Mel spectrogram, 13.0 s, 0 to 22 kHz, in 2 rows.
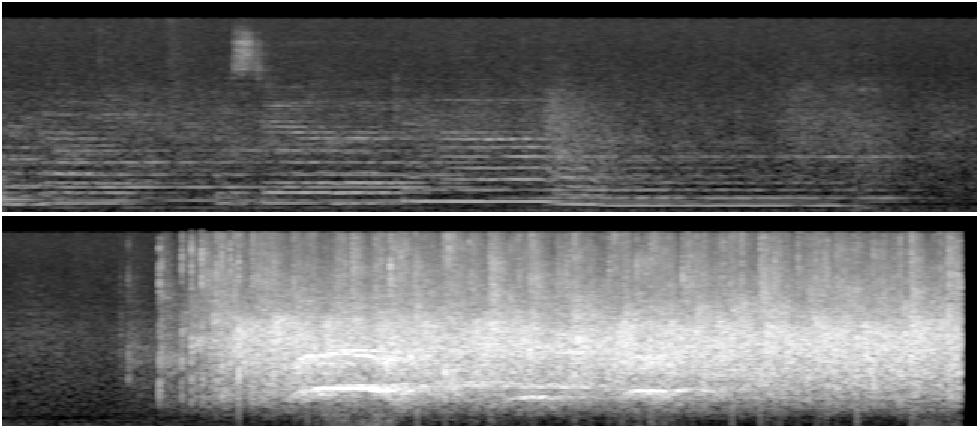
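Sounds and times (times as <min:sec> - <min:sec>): audience applause: 0:07.3 - 0:13.0
cheering whoops: 0:08.2 - 0:11.9.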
